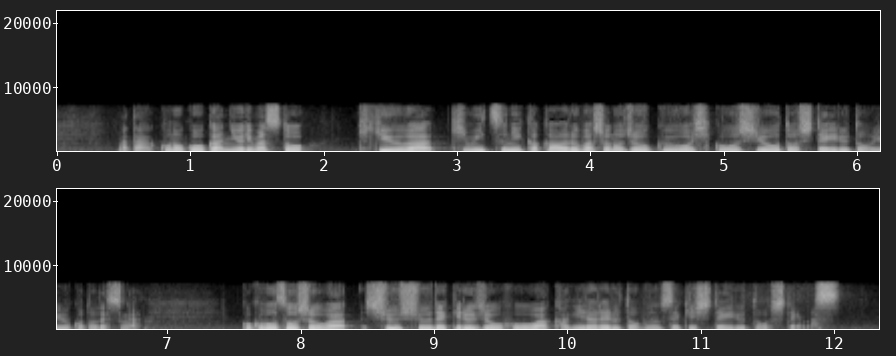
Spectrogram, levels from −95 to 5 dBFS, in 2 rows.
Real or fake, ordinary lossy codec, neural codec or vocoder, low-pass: real; none; none; 7.2 kHz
